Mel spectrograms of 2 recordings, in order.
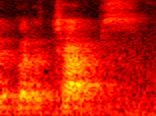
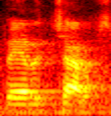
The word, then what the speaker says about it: Percharps: Apúntalo. Así como suena. Percharps. P-E-R-C-H-A-R-P-S. Percharps. Y lo pones entre comillas porque esa es la ¿cómo se llama? La castellanización. Porque como se escribe es medio difícil. O sea, es la castellanización.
